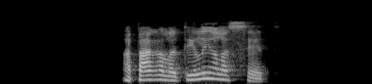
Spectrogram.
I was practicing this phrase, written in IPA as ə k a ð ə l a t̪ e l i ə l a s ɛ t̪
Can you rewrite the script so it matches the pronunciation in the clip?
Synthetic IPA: ə p a ɣ ə l ə t̪ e l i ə l ə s ɛ t̪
